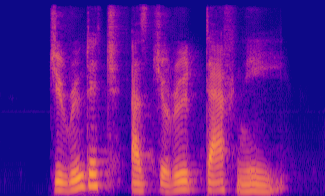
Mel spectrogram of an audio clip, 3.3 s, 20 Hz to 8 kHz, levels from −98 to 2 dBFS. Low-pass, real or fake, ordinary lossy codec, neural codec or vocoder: 7.2 kHz; fake; AAC, 48 kbps; codec, 16 kHz, 0.5 kbps, X-Codec, HuBERT features, trained on LibriSpeech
